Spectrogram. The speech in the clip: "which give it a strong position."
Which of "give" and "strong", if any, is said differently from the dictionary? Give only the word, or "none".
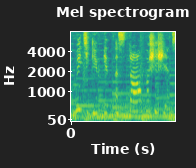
strong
